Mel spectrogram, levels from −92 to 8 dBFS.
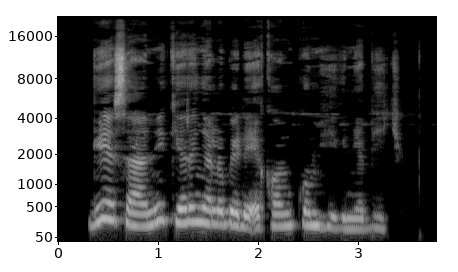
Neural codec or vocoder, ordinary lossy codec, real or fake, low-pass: none; none; real; none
